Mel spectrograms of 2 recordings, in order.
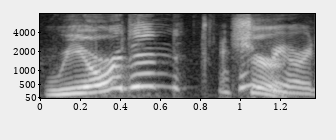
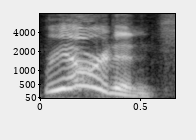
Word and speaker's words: Riordan: author Rick rhodians I don't know how to pronounce his name uh best-selling novels uh reor Riordan Riordan an executive producer of the series announced the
